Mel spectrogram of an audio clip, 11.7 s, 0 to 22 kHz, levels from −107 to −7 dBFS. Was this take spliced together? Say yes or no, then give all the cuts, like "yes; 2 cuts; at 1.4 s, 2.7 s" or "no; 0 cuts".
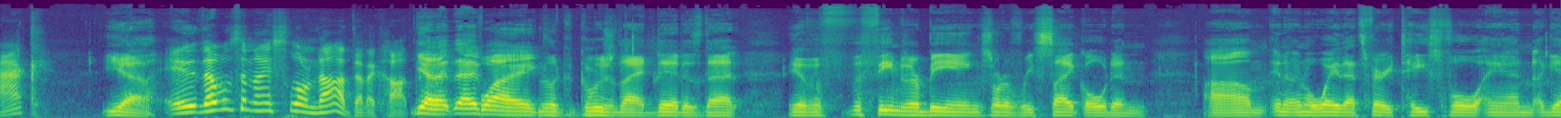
yes; 2 cuts; at 3.6 s, 4.0 s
